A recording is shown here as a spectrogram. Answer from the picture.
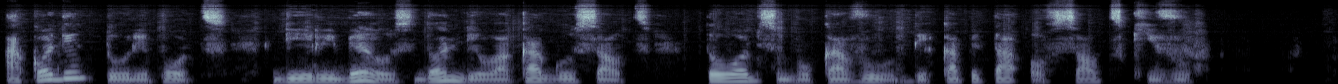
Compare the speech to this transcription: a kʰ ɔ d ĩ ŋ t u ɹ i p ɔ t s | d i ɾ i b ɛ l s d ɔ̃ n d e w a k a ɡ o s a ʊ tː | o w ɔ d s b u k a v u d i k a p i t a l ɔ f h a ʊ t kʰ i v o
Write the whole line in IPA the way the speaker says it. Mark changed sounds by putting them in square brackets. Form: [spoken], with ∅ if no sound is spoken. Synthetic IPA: a [k] ɔ d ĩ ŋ t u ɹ i p ɔ t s | d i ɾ i b ɛ l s d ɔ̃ n d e w a k a ɡ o s a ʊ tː | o w ɔ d s b u k a v u d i k a p i t a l ɔ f [s] a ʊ t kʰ i v [u]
